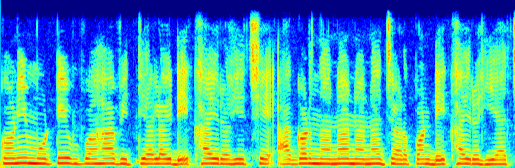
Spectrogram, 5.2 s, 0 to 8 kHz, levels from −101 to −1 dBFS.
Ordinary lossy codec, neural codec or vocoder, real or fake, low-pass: none; none; real; 7.2 kHz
